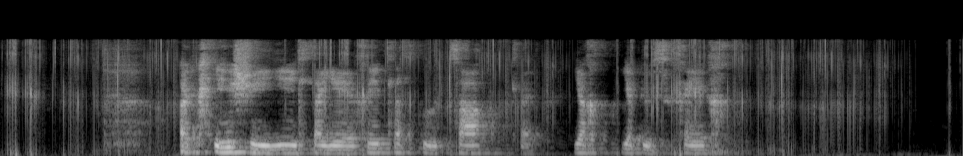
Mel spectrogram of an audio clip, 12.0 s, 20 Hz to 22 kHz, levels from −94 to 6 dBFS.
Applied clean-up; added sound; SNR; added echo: none; Crushing; 14 dB; reverberation time 0.6 s.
